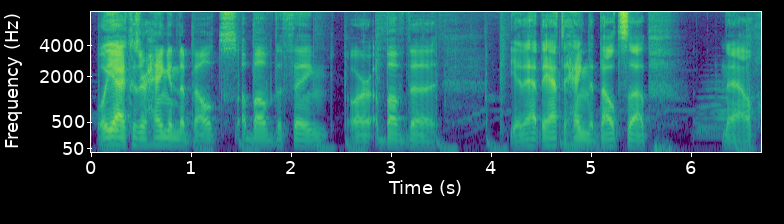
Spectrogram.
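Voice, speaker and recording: A man's voice: low-pitched, steady tone, normal speed, soft background music. A young man co-hosting a casual wrestling chat, recapping in a wry, giggly way. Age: young adult. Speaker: co-host.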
